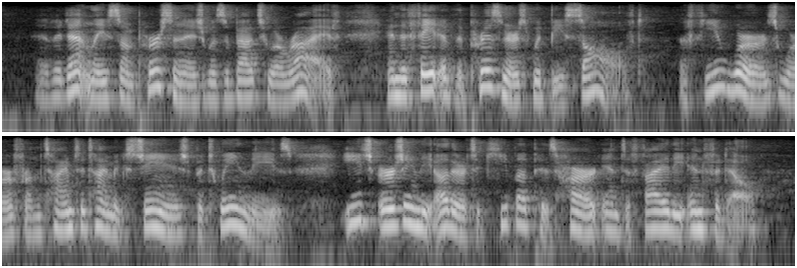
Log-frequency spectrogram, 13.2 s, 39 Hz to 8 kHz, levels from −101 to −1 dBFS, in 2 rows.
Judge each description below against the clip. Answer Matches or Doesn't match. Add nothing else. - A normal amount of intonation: Matches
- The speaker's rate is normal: Matches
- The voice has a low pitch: Doesn't match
